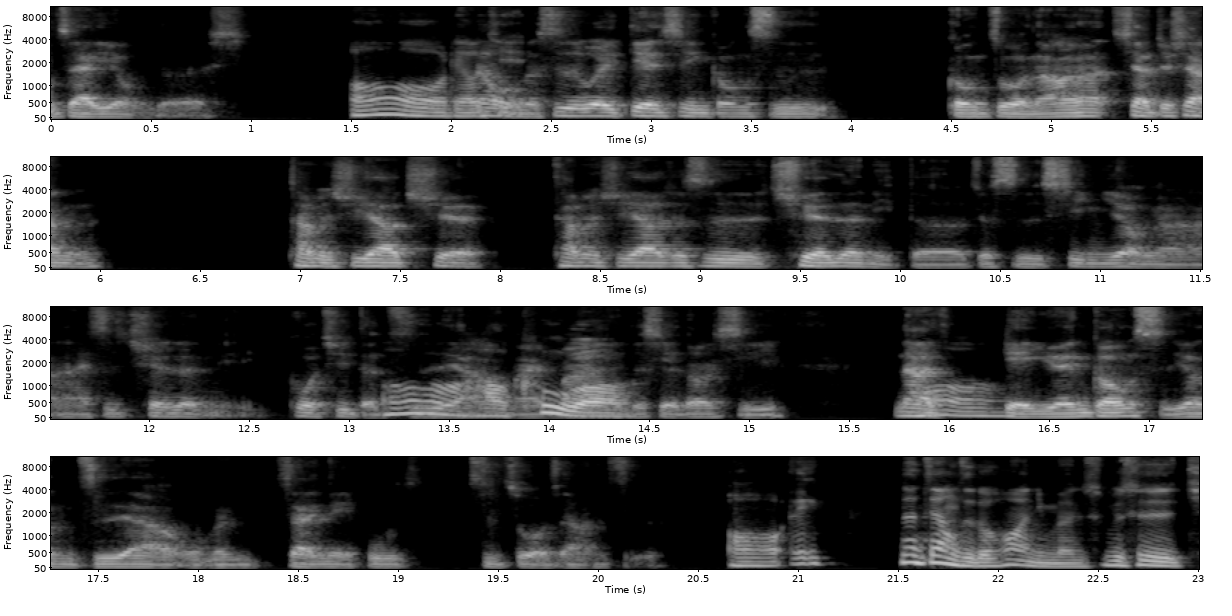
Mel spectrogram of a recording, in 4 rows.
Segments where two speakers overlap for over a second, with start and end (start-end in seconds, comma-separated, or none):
13.1-14.5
